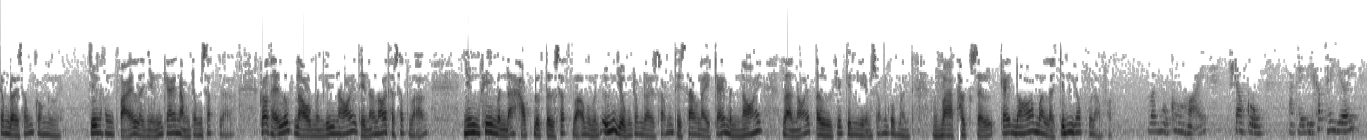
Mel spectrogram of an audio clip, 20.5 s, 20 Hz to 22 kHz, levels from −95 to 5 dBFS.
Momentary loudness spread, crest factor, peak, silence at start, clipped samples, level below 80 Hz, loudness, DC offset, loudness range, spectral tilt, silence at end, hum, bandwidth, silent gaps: 15 LU; 16 dB; 0 dBFS; 0 s; under 0.1%; -48 dBFS; -16 LUFS; under 0.1%; 6 LU; -6.5 dB/octave; 0.15 s; none; 7.2 kHz; none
